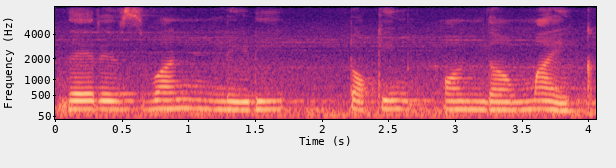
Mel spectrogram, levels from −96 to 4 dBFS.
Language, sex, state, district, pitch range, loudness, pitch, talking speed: English, male, Maharashtra, Mumbai Suburban, 175-180 Hz, -14 LUFS, 180 Hz, 120 wpm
